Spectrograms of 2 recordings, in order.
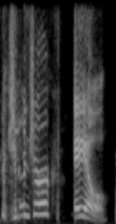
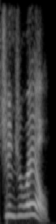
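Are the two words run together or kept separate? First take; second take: separate; run together. First: The two words are said as separate words. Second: The two words are run together as one.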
